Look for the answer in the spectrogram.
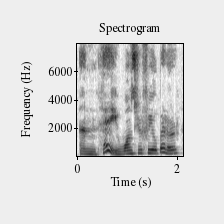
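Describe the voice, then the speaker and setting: A woman's voice: medium pitch, lively intonation, slow, dark tone. A woman playing an obsessive, doting yandere kidnapper in an ASMR roleplay, gushing and coaxing with affection. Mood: earnest, reassuring. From Mexico.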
